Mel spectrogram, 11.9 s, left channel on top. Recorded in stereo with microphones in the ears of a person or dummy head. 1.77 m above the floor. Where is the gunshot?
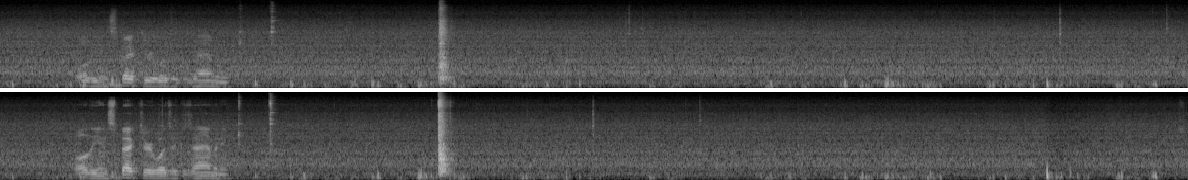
50° right (ahead or behind), 0.5 m.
